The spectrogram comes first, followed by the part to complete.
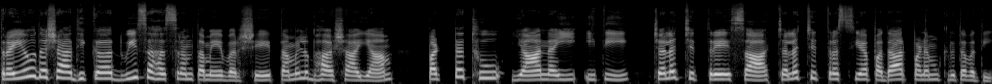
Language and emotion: Sanskrit, neutral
